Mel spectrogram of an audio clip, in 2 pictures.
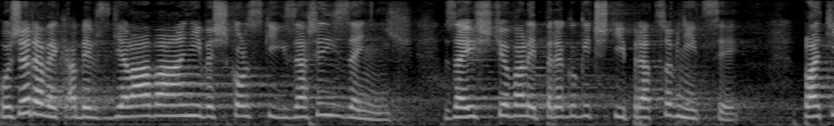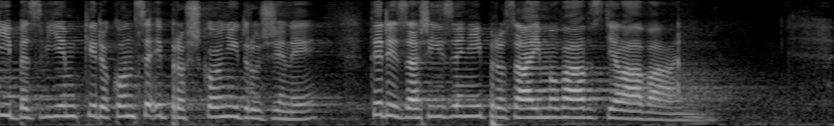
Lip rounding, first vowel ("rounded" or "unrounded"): rounded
